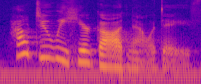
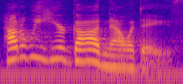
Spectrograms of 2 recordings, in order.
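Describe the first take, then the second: First: Softer repeat. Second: Said in the usual way. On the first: Real, not acted. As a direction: question repeated more softly, to ponder. Same question repeated softer for reflection.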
